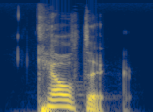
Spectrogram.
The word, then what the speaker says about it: Celtic: Is it Celtic or Celtic? – Celtic. – So he does like Celtic music. – Yeah, it's the Boston Celtics, but the word is Celtic.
